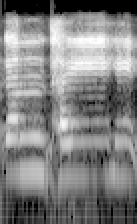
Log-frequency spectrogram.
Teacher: దా అనేది ఐత్వము ఉంది, మహాప్రాణము తర్వాత విసర్గ.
